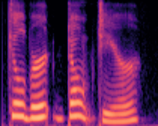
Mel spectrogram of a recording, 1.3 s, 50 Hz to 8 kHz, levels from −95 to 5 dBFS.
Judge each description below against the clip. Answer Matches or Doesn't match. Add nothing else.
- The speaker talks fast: Doesn't match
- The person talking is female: Matches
